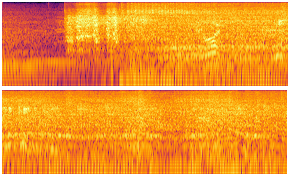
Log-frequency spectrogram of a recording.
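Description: A scooter engine starts and runs loudly.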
